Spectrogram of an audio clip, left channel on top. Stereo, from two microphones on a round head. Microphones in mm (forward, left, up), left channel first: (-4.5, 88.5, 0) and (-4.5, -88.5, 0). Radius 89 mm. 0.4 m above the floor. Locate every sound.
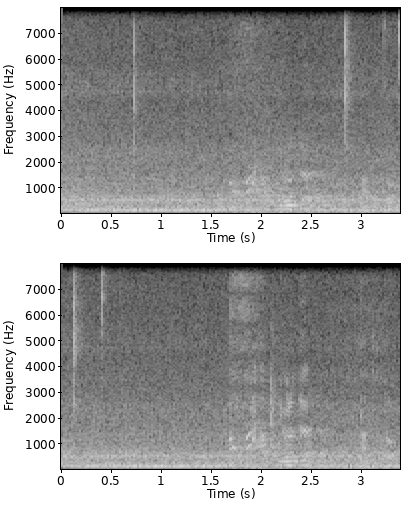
1.7 s a bicycle bell: 75° right (ahead or behind), 3 m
